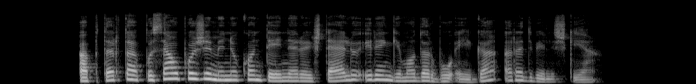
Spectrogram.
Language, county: Lithuanian, Kaunas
